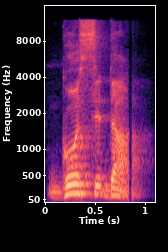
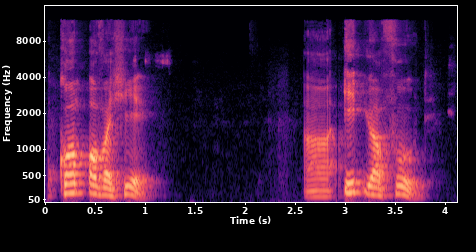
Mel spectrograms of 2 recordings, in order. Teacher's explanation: You see that my tone is going to fall at the end of the sentence. · the pitch will jump up slightly, then falls on the last word in a sentence. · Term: falling intonation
